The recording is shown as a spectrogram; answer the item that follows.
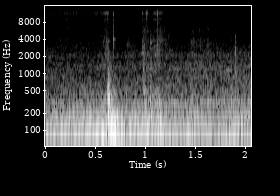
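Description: Rear-door power window of a 2018 Chevrolet Sail running, its electric motor humming as the glass moves, with a short sharp knock about half a second in.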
